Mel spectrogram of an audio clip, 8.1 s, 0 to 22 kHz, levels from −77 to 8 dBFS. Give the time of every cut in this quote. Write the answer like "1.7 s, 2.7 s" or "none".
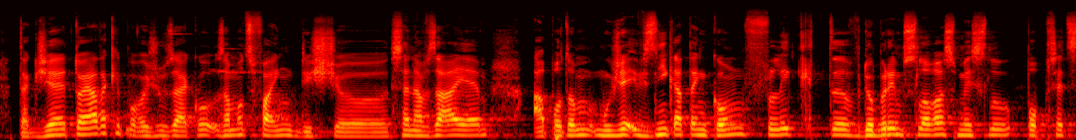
2.9 s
